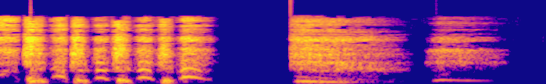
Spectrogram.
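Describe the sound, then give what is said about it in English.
A voice imitates a baby's irregular breathing: a quick run of short, panting breaths, then a pause followed by two slower, longer breaths, all loud and close. “and so they go in and out of this fast, slow breathing.”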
